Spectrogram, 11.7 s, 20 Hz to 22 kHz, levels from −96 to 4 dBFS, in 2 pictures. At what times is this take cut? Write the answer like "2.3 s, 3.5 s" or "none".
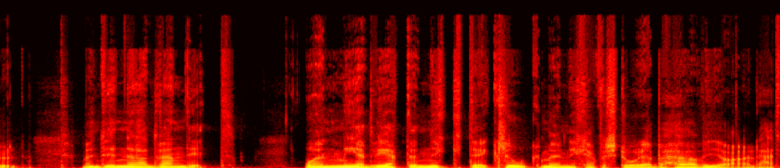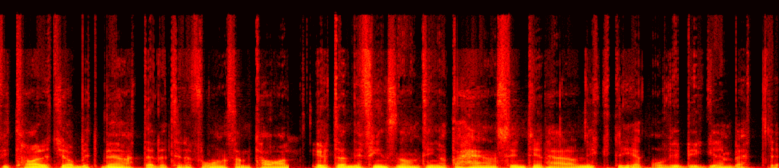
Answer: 5.8 s, 8.0 s, 10.7 s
